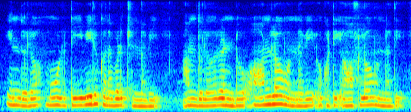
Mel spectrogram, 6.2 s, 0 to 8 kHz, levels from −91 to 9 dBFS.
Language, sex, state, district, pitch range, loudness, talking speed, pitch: Telugu, female, Telangana, Hyderabad, 175-195 Hz, -16 LUFS, 115 wpm, 185 Hz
